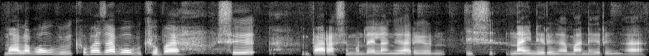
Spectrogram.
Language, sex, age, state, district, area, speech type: Bodo, female, 45-60, Assam, Baksa, rural, spontaneous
